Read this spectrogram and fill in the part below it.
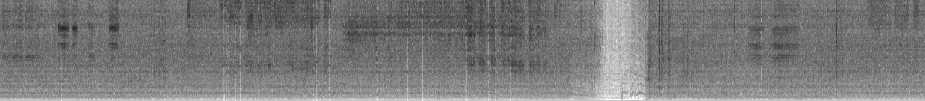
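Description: A chisel scrapes and hisses against spinning wood.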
